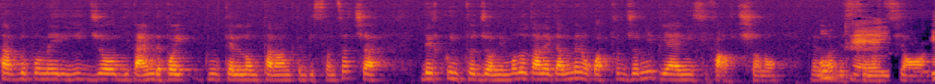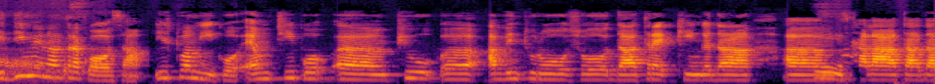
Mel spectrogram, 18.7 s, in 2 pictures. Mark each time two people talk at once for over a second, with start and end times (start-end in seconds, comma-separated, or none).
9.3-10.5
